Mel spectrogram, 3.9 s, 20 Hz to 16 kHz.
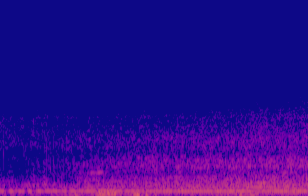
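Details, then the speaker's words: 1970s Super 12-inch box fan before restoration, started on low speed: quiet, smooth, deep low hum at an even pitch with no rattles or scraping, well balanced; normal running. "and this is a beautifully running fan got a nice little startup sound too now this despite this being a relatively small box fan it sounds like a much larger fan it's got a nice a full and deep Rumble to it as it runs which is very pleasing to the ears"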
